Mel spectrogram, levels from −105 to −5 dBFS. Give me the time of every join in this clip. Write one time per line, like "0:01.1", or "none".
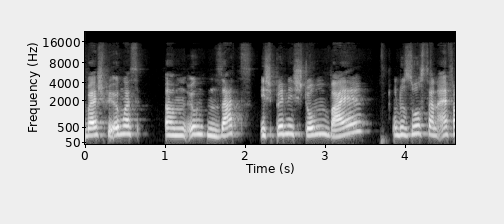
none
